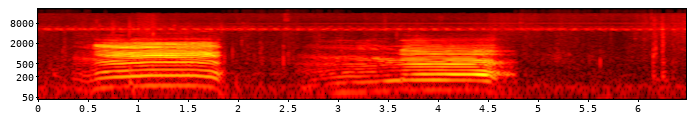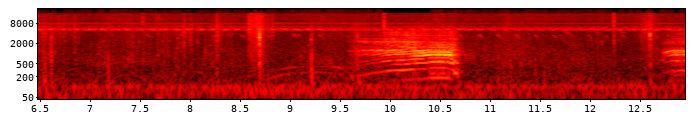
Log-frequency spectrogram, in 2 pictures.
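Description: A cow lows three times, each moo a long, rich, nasal tone lasting one to two seconds. The middle call swells and wavers while the last rises before breaking off, with quiet gaps between.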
